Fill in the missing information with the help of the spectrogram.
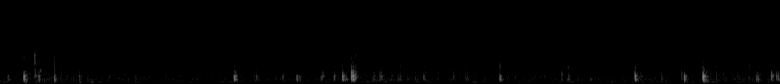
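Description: Long painted fingernails tap and scratch on a closed dark hardcover journal with a birdcage print on its cover, lying on a table. About ten quiet, dry, hollow taps come at irregular intervals, each dying away almost instantly, between soft scratching and a faint steady low hum.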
